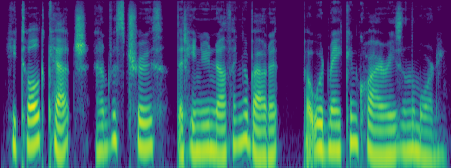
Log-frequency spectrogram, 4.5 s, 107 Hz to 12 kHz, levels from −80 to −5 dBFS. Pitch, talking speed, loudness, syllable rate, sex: 180 Hz, 225 wpm, -19 LUFS, 5.9 syllables/s, female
